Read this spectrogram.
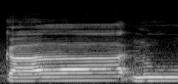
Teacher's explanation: ذالک، کاف الف زبر کا، نون واو پیش نو، کا نو، الف مدہ اور یہ واو مدہ، ان دونوں کو برابر کھینچیں گے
